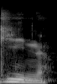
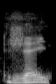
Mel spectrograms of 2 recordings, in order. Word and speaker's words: Gein: Qui parlait notamment d'un tueur en série très connu, peut-être un des plus connus, qui s'appelle Ed Gein. Ou Ed Gein, ça s'écrit G-I-E-N.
